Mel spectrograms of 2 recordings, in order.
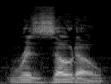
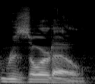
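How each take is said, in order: First: The middle sounds like "sot" with no r. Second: The middle sounds like "sort" with an r. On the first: The speaker calls it right. "it's risotto" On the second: The speaker calls it wrong. "not risorto"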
